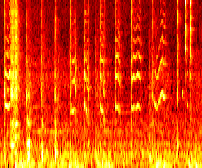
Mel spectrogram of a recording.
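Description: Faint clicks of a computer mouse, with a few short, high squeaky chirps in the second half.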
